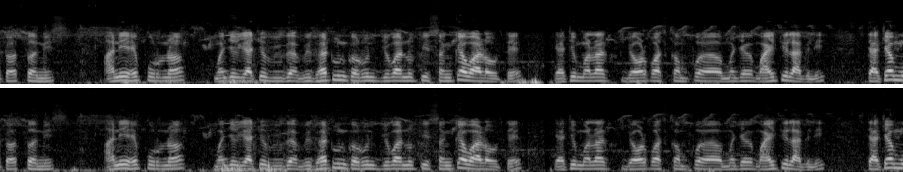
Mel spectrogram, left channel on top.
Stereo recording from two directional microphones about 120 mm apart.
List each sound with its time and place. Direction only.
0.0 s speech: 15° right (ahead or behind)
